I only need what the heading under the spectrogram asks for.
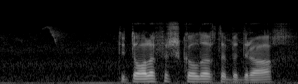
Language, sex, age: Afrikaans, male, 19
